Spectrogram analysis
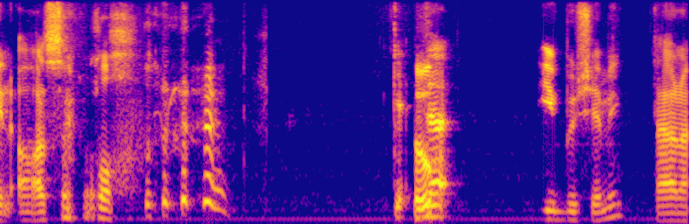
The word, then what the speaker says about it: Buscemi: Steve Buscemi? I don't know how to pronounce the last name.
